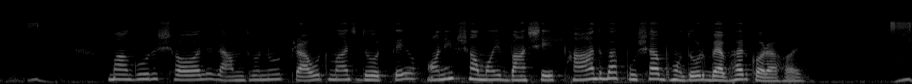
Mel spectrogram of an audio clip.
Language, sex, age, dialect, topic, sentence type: Bengali, female, 36-40, Western, agriculture, statement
